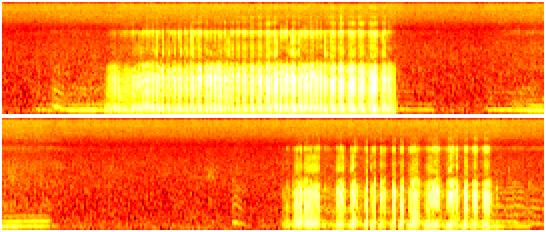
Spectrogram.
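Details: Small long-haired Chihuahua asleep, snoring explosively despite a clean bill of health from the vet. Two long, harsh, rattling snores of about three seconds each are separated by quieter, gentler breaths.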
